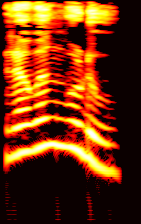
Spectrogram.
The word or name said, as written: ರವಂಗುಡು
